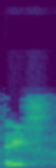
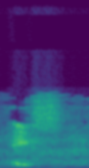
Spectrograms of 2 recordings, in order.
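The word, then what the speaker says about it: ace (εἰς): Now that word is ace. E-I-S is the way you write it. Ace. It's pronounced like we would probably pronounce A-C-E, ace. But it's I-E-I-S in the Greek.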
